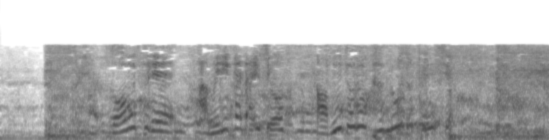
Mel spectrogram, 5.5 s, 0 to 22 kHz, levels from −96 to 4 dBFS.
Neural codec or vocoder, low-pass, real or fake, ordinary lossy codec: codec, 16 kHz, 2 kbps, FreqCodec, larger model; 7.2 kHz; fake; MP3, 24 kbps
